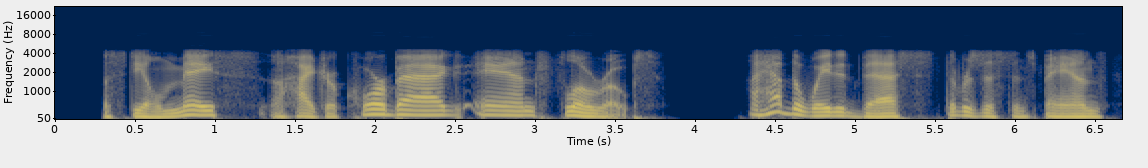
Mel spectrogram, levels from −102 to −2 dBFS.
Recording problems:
high frequencies cut off; severe; nothing above 4 kHz

